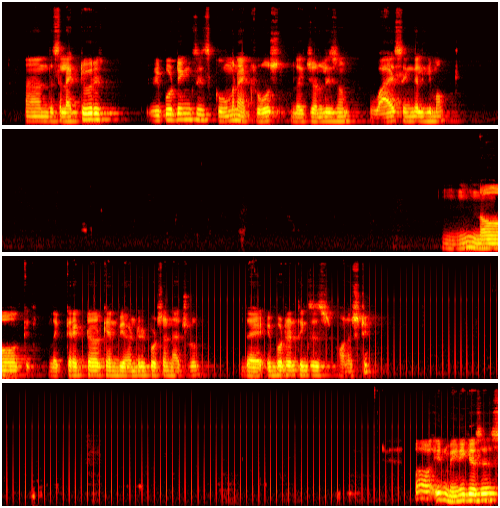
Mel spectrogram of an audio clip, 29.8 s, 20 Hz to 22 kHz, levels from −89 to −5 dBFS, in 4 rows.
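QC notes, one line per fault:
16.08–29.73 s, train of clicks: a steady ticking starts partway through and runs to the end, about 150 near-identical pulses at a regular 10.9 per second. They peak about 5 dB above the speech, so they sit on top of the talking and carry on through the pauses. The even spacing and uniform shape point to a repeating external pulse, likely interference from nearby equipment or a faulty connection or power supply, rather than anything in the recorded sound itself.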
